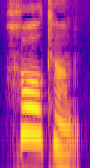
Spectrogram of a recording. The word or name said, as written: holcombe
